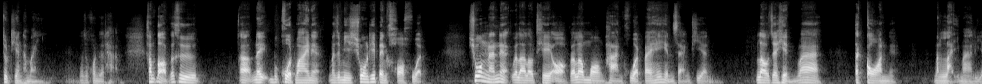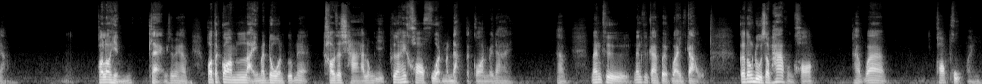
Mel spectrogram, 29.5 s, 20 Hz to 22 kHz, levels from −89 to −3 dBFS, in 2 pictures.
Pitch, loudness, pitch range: 105 Hz, -17 LUFS, 90-115 Hz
